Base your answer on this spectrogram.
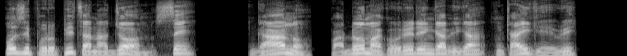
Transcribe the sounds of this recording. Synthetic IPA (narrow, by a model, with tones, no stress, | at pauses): o˦zi˦pʊ˨ɾʊ˨pi˦ta˨na˨d͡ʒɔ˦˨n̩˨sɪ˦ | ɡa˨˦a˦nʊ̰˨kʷa˨dʊ˦ma˨ko˨ɾi˦ɾɪ˦ŋ̩˦ɡa˦bɪ˨ɡa˦ŋ̩˨ka˨ɪ˦ɡe˨ɾi˦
